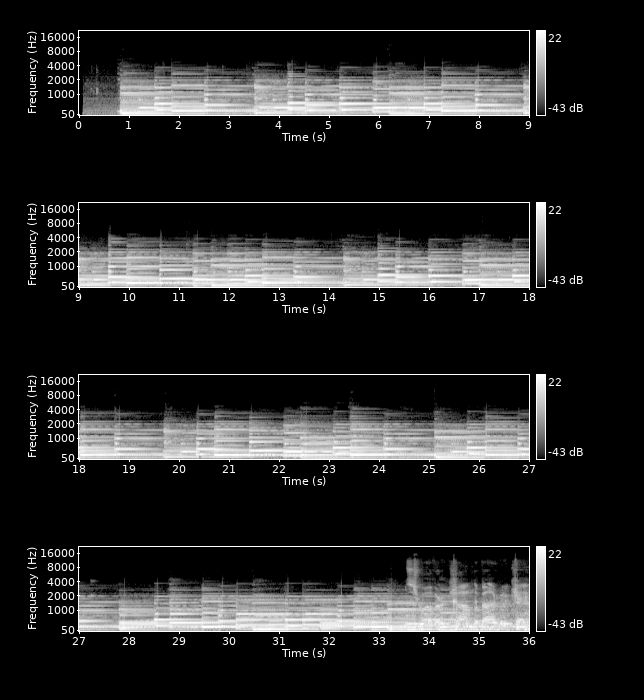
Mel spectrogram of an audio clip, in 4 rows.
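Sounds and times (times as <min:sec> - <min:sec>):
piano playing chords: 0:00.1 - 0:36.0.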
